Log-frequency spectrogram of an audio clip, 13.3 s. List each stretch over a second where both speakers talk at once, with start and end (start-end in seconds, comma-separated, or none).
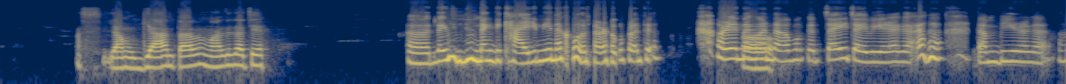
none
